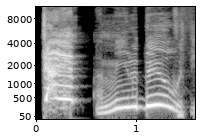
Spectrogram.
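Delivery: high, strained wrestler impression, punching "Giant"; Macho Man. Wrestler confronting his opponent over a deal, hammed-up outburst. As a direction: blurt "Giant" high and hard, then press on. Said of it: "The way you said giant".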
